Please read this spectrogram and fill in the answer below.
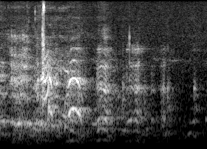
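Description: A group of people laughing in short, high-pitched bursts that die down toward the end.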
